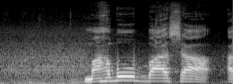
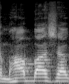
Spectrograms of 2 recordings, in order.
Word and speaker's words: महबूब बादशाह: महबूब बादशाह असल में नाम है। लेकिन लोग क्या पुकारते हैं? महाबाशाह करके पुकारते हैं। महाबाशाह कोई नाम है ही नहीं।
